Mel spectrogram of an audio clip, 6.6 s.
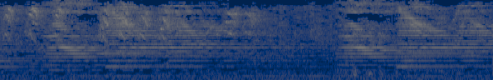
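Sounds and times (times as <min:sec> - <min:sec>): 
birds singing: 0:00.0 - 0:06.5.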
